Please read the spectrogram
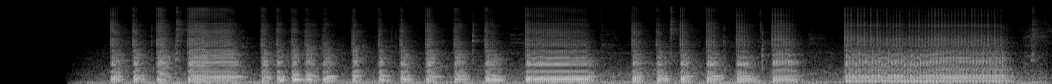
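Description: Baroque contrabassoon playing a quick run of short, separated deep notes starting about a second in, with a brief held note midway and a long sustained note near the end.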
